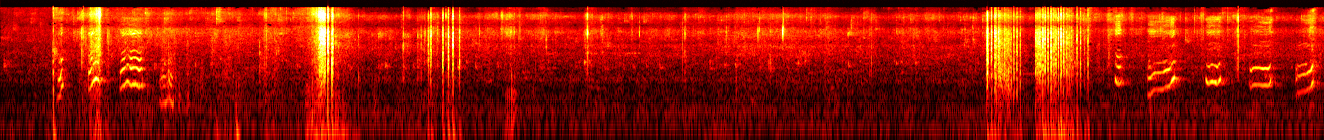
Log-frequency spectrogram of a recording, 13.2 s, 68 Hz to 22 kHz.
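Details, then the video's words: Four-week-old poodle puppy, at the age when it can start being introduced to food, giving short high wavering whimpers and squeaks in small bursts, with loud knocks and clatter between them. "poodle umur 4 minggu"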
